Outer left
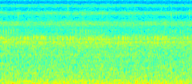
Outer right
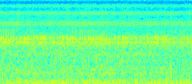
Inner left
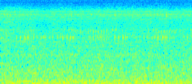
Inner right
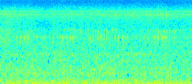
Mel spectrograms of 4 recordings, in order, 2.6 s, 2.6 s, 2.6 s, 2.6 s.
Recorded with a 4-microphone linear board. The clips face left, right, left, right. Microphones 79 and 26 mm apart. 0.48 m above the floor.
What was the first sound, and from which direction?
Only background noise.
